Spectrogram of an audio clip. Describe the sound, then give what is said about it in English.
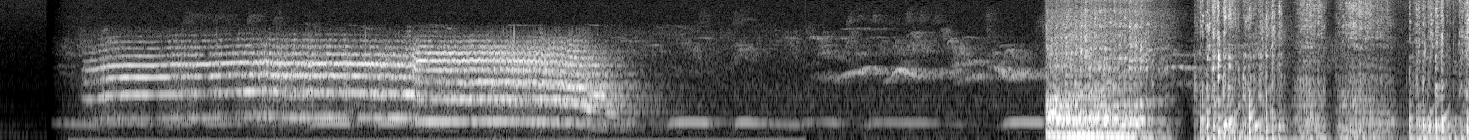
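A lion lets out a long, loud roar lasting a few seconds, then after a short pause comes a burst of rough, growling, forceful roars. “Look, a lion.”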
